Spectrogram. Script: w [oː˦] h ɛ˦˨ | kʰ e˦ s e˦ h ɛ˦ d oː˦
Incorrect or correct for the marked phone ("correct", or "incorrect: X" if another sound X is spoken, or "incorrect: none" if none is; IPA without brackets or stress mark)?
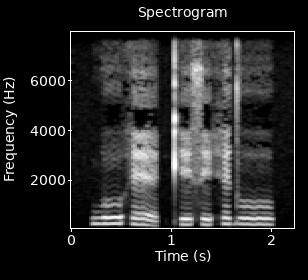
correct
